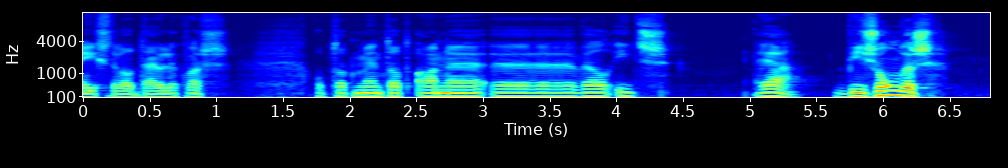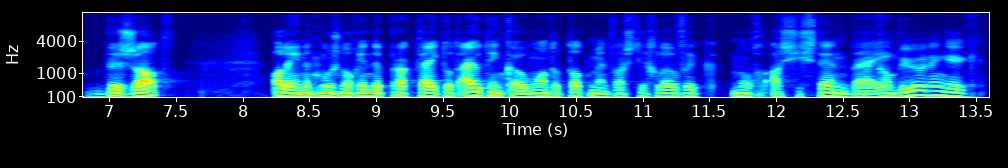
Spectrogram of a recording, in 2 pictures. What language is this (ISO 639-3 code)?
nld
